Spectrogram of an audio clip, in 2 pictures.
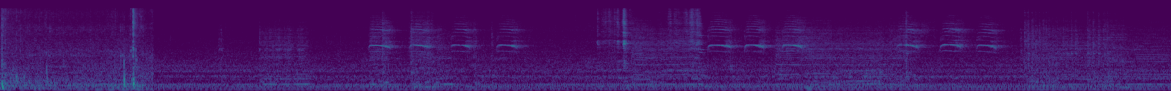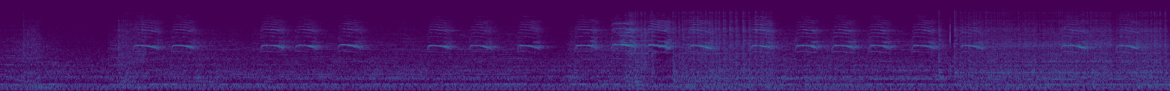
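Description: An engine idles low and steady, revving now and then.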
